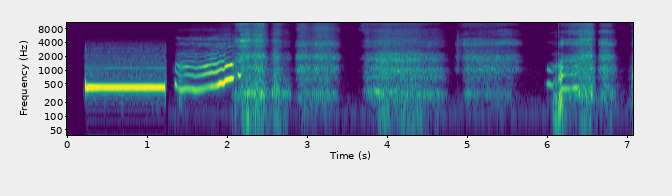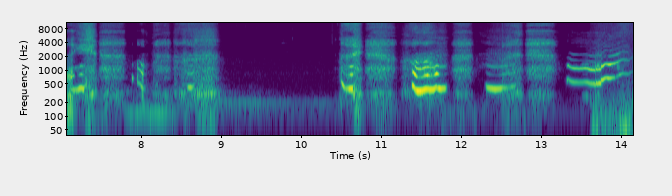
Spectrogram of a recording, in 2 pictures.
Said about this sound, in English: The owner of this phone is not available to take your call. Please leave your message after the tone.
